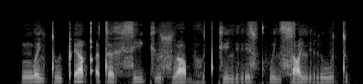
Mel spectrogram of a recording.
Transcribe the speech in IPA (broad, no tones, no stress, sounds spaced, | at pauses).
ŋʷ ɛ lʲ tʷ i pʼ ɛ qʼ ɪ t ɜ x s i kʲ ʊ sʷ ɑ bʱ ʊ t kʲ ɜ lʲ r ɪ s kʷʰ ɛ lʲ s ɑ lʲ r u t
